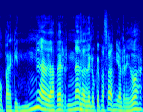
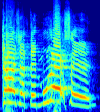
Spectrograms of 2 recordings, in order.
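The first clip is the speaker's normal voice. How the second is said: slow, much higher and louder rebuke; commanding shout; 15 dB louder, much slower than usual. Retold or imitated. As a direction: command the river to be still. Third rebuke of river. (grito de mando, lento y muy agudo)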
